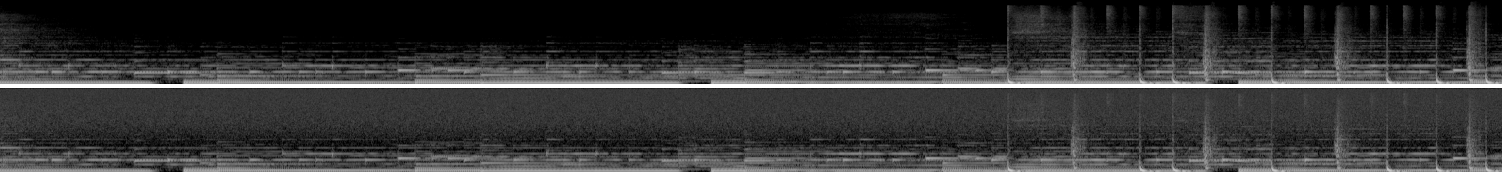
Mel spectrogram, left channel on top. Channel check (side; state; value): right; noise; hiss, 9 dB below the sound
